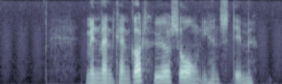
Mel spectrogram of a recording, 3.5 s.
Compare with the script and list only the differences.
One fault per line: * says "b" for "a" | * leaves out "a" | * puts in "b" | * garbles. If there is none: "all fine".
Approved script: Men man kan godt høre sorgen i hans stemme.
all fine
